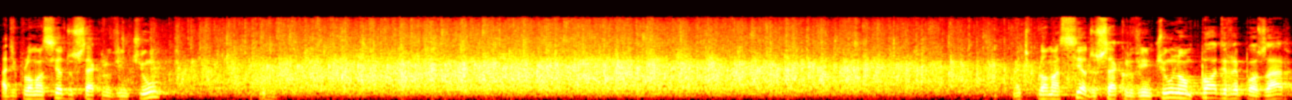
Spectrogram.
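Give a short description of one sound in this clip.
An elderly man speaks calmly into a microphone in a large, echoing room.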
